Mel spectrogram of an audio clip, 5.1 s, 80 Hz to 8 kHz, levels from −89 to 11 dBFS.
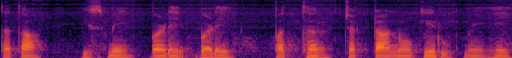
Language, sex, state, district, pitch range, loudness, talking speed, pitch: Hindi, male, Chhattisgarh, Bilaspur, 105-110 Hz, -27 LUFS, 105 wpm, 110 Hz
